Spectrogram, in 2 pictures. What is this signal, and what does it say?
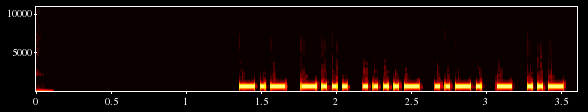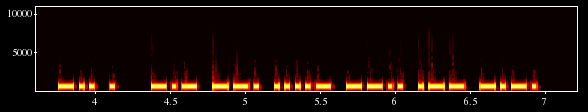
Morse code, heard as a keyed tone, about 34 wpm, 700 Hz. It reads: KB4FTU DE KG4ZWC
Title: USA Callsign DE Callsign - 6 Characters - 35wpm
